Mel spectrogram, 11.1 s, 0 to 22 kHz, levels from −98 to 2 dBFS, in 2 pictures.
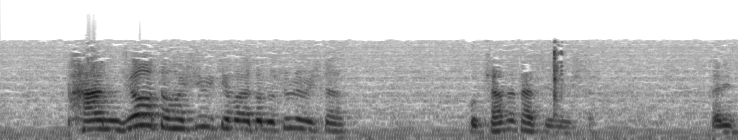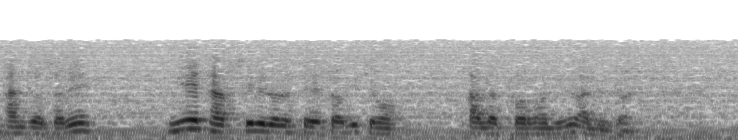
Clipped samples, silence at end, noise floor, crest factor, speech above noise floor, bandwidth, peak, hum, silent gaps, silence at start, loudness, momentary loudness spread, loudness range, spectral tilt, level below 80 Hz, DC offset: under 0.1%; 0 s; -39 dBFS; 18 dB; 22 dB; 8 kHz; 0 dBFS; 50 Hz at -40 dBFS; none; 0 s; -17 LUFS; 16 LU; 7 LU; -3.5 dB/octave; -44 dBFS; 0.3%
